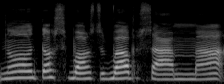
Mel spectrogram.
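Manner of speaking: normal talking voice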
